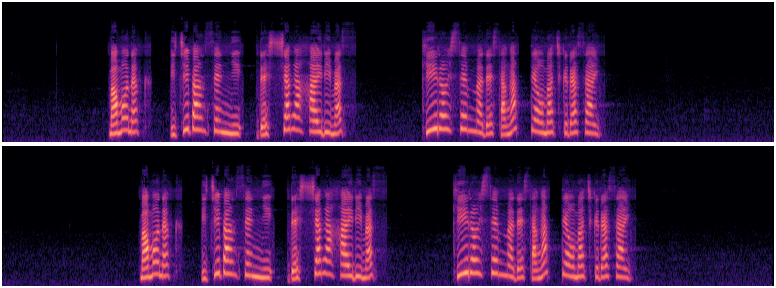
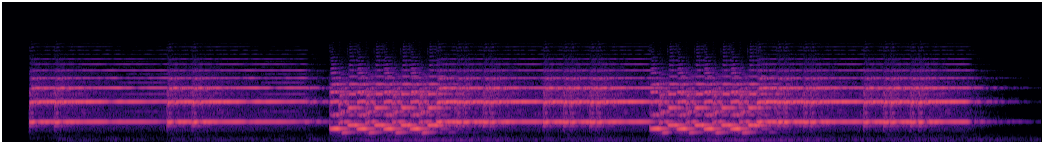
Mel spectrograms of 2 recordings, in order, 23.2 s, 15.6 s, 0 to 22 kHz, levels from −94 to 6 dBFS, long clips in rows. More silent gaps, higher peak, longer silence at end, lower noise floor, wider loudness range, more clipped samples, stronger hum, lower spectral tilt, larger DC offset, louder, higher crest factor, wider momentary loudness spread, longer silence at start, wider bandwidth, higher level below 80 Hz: neither; first, 0 dBFS vs -20 dBFS; first, 2.15 s vs 0.6 s; first, -72 dBFS vs -66 dBFS; first, 5 LU vs 2 LU; neither; neither; about the same, -3 dB/octave vs -4 dB/octave; neither; first, -19 LUFS vs -33 LUFS; first, 22 dB vs 14 dB; first, 9 LU vs 5 LU; first, 1.6 s vs 0.4 s; first, 9.8 kHz vs 6.8 kHz; about the same, -76 dBFS vs -74 dBFS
